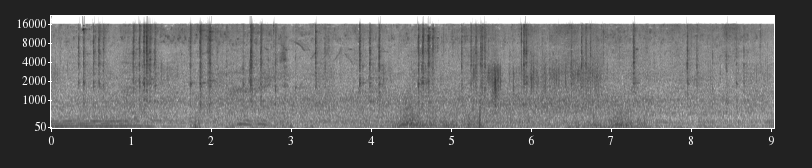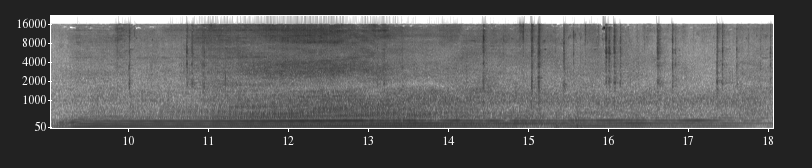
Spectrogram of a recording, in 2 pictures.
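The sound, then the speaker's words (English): A rickety bicycle chain rattles and clicks while riding, with irregular quick ticks throughout. About halfway in, a loud, steady droning vehicle engine swells up and largely masks the chain. “The chain, the rickety chain in my bike as I take each stride.”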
